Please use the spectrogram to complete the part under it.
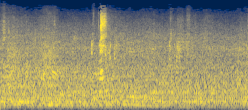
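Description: A monkey gives a short, soft call close by.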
